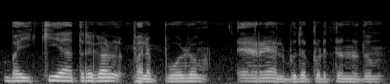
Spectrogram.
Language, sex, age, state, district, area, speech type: Malayalam, male, 18-30, Kerala, Kozhikode, rural, spontaneous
